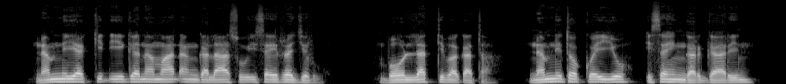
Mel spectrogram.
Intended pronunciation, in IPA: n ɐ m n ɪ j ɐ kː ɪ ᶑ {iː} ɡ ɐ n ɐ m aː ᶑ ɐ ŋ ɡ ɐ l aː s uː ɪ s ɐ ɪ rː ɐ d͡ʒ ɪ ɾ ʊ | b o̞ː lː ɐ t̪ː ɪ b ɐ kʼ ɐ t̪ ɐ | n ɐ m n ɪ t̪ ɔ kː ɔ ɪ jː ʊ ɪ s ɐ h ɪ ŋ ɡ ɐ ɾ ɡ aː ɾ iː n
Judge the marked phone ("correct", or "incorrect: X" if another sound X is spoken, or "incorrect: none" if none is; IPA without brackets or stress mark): correct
